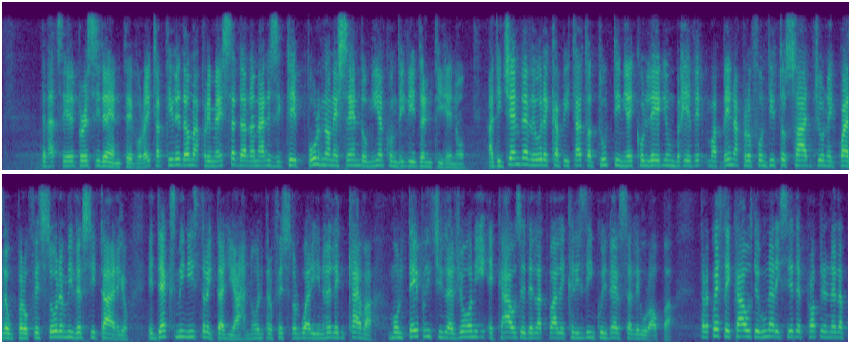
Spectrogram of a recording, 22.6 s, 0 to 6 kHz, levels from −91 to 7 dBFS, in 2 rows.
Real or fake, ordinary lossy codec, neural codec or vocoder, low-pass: fake; none; codec, 16 kHz in and 24 kHz out, 0.6 kbps, FocalCodec, streaming, 2048 codes; 5.4 kHz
